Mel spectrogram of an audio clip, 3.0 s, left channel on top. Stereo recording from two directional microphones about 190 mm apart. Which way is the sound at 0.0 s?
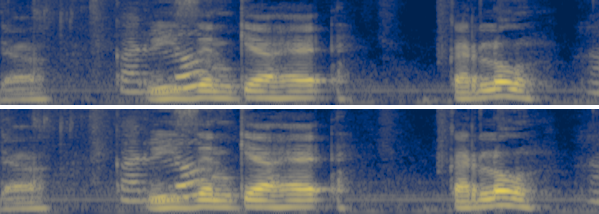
5° right (ahead or behind).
